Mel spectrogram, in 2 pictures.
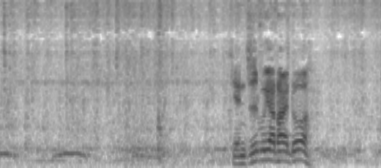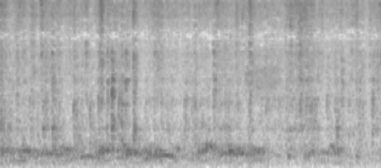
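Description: Racing pigeons cooing close by at a loft, one clear burst of throaty coos rising over a bed of softer cooing and general bird chatter, with a person talking through part of it.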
